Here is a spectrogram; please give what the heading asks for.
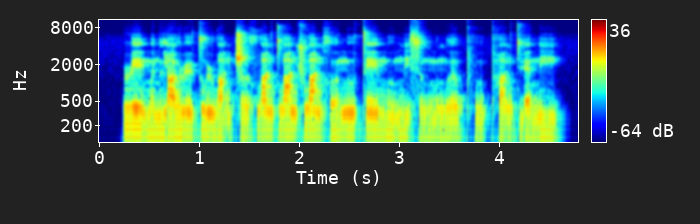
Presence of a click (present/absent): absent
